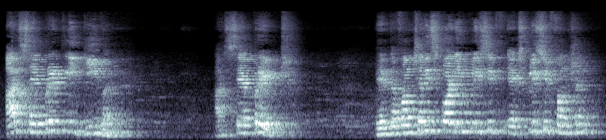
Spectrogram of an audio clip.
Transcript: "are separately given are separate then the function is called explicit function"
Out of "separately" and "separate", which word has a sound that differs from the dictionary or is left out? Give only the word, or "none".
none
